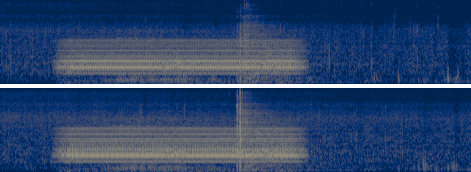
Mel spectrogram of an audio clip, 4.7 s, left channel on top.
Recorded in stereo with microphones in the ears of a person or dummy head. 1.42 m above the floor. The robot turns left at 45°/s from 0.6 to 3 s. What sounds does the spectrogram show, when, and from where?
2.4 s tapping: 55° right (ahead or behind), 2 m; by 2.5 s 45° right (ahead or behind), 2 m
